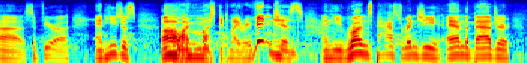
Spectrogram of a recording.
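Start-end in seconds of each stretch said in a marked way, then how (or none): 2.1-4.0 loud, swooping, dimwitted goblin voice. Voicing a dumb goblin set on revenge: dumb goblin voice. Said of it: "he's a dumbass".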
